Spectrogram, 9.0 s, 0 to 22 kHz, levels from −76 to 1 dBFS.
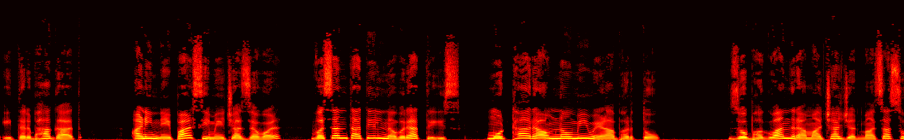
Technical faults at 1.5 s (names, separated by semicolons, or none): MP3 compression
